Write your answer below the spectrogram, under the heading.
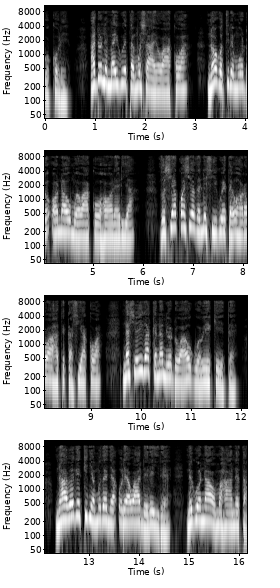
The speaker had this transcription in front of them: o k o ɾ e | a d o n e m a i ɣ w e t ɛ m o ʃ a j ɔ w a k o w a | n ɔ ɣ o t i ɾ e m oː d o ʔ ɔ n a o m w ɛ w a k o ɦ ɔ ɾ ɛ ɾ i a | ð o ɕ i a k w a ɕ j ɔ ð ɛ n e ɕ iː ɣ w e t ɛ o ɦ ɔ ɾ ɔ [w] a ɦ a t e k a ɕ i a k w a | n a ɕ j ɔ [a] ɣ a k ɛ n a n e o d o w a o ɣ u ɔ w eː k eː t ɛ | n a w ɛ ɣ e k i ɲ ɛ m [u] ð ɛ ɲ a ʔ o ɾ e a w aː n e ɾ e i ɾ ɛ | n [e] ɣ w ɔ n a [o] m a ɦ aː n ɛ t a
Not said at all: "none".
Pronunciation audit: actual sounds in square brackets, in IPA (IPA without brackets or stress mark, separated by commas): w, i, o, e, ɔ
